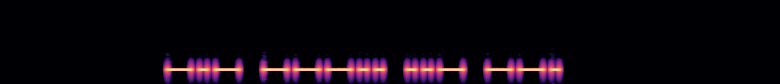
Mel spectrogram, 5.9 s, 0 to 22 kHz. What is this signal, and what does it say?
Morse code, heard as a keyed tone, about 21 wpm, 700 Hz. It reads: K8UG
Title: Speed Racing - USA 1x2 Call Signs 17wpm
